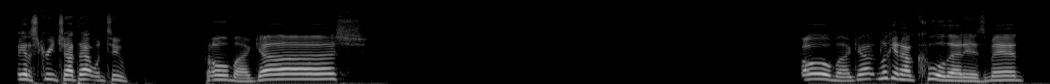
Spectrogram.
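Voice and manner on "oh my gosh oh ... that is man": overexcited gushing delight, "gosh" drawn out. Reading out new game update content, very excited. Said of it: "I'm getting too excited".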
